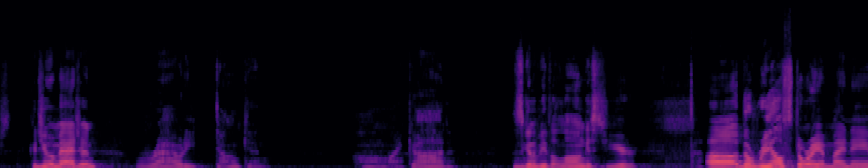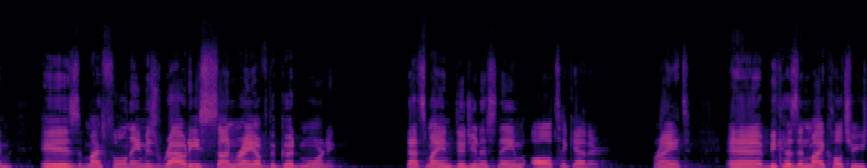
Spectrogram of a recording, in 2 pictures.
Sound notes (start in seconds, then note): none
